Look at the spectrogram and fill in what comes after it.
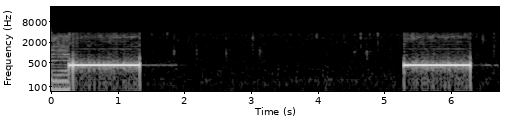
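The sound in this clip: Telephone line tones while a call is transferred: two long, steady beeps of about a second each, separated by several seconds of near silence.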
